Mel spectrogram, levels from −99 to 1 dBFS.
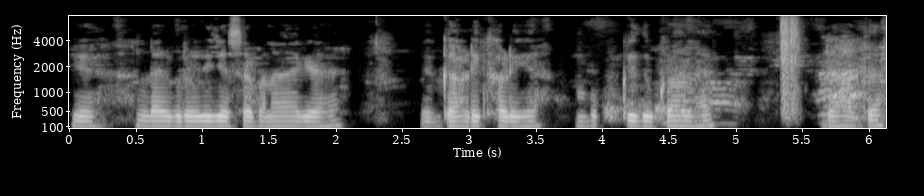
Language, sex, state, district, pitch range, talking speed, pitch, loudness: Hindi, male, Uttar Pradesh, Deoria, 125-130 Hz, 165 wpm, 125 Hz, -26 LUFS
